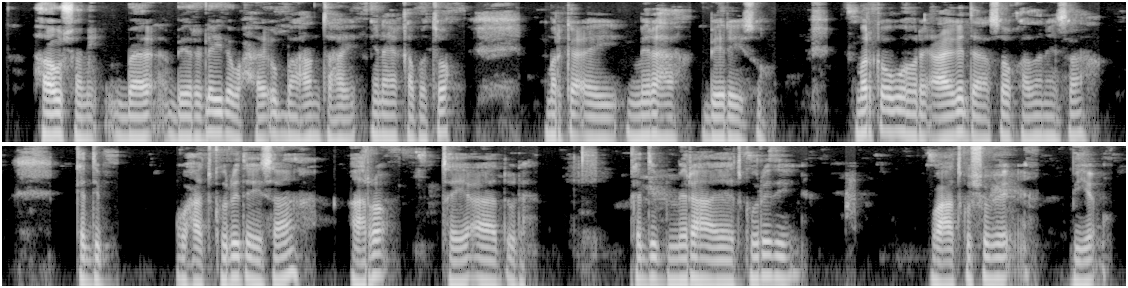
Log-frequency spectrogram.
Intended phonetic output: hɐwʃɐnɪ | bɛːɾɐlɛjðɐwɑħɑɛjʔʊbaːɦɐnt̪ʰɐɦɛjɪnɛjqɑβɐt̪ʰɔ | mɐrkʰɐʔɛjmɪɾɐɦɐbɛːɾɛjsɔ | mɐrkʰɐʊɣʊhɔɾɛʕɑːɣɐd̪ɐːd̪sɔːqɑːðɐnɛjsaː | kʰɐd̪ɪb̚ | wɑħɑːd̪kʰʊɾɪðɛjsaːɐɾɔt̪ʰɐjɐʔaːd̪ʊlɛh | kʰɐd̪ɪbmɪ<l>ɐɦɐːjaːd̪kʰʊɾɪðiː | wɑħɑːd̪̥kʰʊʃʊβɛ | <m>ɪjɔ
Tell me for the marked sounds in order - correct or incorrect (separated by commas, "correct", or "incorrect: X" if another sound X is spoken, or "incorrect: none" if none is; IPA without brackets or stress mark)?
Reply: incorrect: ɾ, incorrect: b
